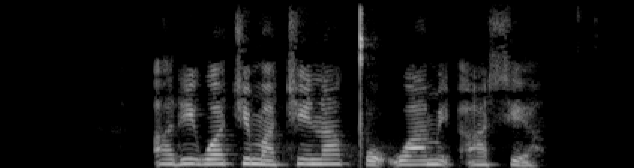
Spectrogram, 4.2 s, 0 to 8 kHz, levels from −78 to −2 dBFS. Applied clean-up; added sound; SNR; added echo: neural mask model RNNoise.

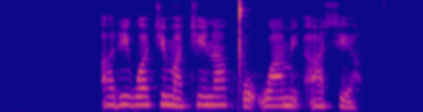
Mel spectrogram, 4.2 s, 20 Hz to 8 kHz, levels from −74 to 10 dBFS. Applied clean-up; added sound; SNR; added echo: none; Chink, clink; -1 dB; none.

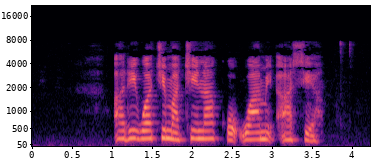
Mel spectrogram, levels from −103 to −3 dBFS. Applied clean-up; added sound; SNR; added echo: none; none; none; none.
